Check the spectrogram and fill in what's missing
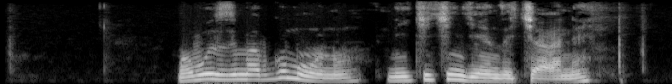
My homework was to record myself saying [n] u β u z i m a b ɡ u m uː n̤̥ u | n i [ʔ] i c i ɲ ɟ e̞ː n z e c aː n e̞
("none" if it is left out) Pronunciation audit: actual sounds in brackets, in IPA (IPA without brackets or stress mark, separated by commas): m, c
